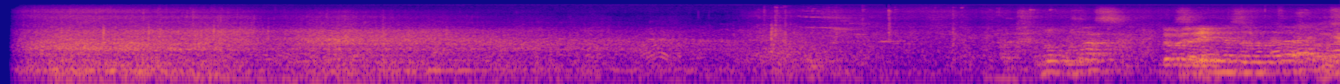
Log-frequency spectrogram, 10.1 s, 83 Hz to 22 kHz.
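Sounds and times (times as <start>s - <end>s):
car driving past: 0.1s - 6.2s.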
